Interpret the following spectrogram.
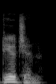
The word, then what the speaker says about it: Burgoyne: Nutting had a famous foxhound named Burgoyne, he pronounced it Bugen, which my informant used to borrow.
